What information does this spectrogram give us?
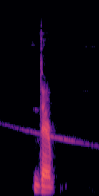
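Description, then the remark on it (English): A police siren wails steadily, its pitch sliding gently lower as it passes, while a short burst of a person's voice briefly cuts in partway through. “You want to know how much I've lost my mind until I finally listen to the ambulance go by? Never mind, that's a cop.”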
